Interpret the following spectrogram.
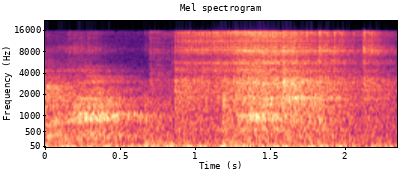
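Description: Chalk scratching on a blackboard in short writing strokes, with a longer, louder stroke about halfway through.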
